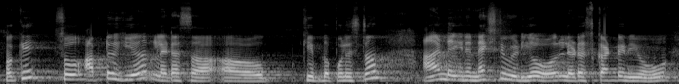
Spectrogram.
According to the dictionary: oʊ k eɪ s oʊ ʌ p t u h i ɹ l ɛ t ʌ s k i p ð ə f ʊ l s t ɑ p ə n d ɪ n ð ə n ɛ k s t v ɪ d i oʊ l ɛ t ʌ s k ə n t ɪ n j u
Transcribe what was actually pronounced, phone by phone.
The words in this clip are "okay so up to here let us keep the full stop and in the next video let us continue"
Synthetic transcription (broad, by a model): oʊ k eɪ s oʊ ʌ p t u h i ɹ l ɛ t ʌ s k i p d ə p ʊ l s t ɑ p ə n d ɪ n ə n ɛ k s t v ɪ d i oʊ l ɛ t ʌ s k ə n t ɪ n j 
